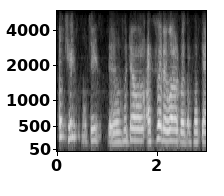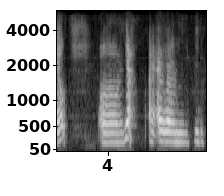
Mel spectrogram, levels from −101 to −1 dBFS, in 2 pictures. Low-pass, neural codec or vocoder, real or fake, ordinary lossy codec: 5.4 kHz; codec, 24 kHz, 1 kbps, SNAC; fake; Opus, 16 kbps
